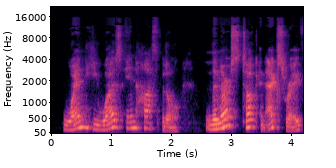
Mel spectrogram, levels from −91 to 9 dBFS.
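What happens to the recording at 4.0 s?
Nothing goes wrong at 4.0 s; the audio plays through that moment intact, with no dropout, click or distortion.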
